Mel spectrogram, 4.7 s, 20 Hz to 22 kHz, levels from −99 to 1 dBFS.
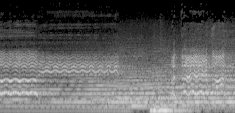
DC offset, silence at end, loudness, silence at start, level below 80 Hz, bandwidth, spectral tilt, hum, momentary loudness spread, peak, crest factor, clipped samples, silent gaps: under 0.1%; 0 s; -21 LUFS; 0 s; -42 dBFS; 10.5 kHz; -6.5 dB/octave; none; 8 LU; -6 dBFS; 16 dB; under 0.1%; none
